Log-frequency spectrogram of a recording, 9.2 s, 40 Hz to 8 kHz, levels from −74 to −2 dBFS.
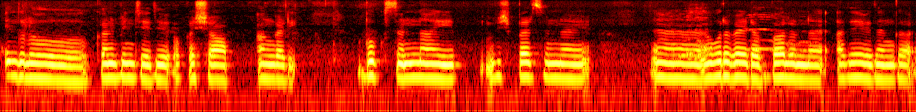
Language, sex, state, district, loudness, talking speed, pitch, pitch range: Telugu, female, Andhra Pradesh, Sri Satya Sai, -15 LUFS, 90 wpm, 195 Hz, 185-200 Hz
